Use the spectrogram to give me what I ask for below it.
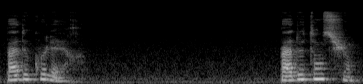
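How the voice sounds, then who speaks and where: A woman giving a slow, deliberate weekly tarot guidance, with frequent pauses and hesitations. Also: medium pitch, a little mellow. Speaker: tarot reader.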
